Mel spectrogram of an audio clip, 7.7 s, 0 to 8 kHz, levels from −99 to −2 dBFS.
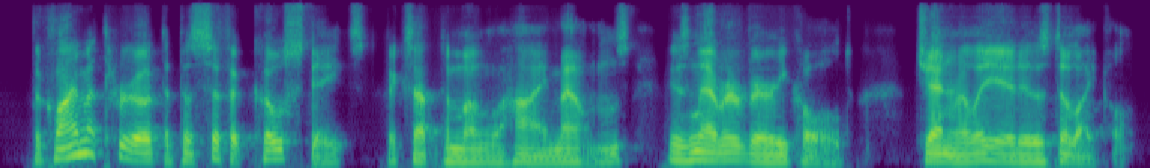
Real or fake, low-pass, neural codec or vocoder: fake; 7.2 kHz; codec, 16 kHz, 2 kbps, X-Codec, HuBERT features, trained on general audio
